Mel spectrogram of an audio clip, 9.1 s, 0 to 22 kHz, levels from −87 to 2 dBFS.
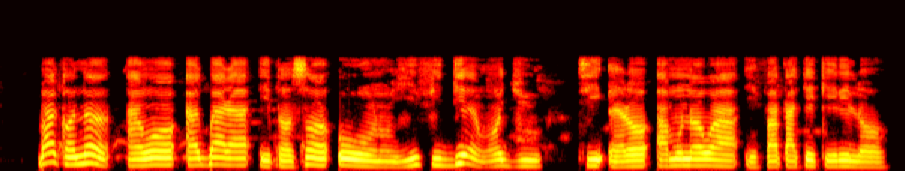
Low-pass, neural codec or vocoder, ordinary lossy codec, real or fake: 5.4 kHz; none; none; real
